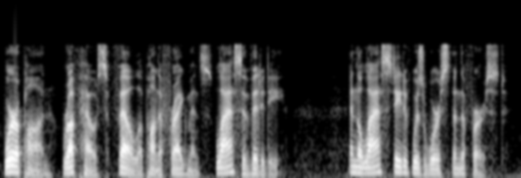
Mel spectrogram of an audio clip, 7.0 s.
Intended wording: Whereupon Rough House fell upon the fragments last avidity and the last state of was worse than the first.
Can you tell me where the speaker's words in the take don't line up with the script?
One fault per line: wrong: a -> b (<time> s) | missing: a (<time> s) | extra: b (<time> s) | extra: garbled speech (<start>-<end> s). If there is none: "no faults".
no faults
